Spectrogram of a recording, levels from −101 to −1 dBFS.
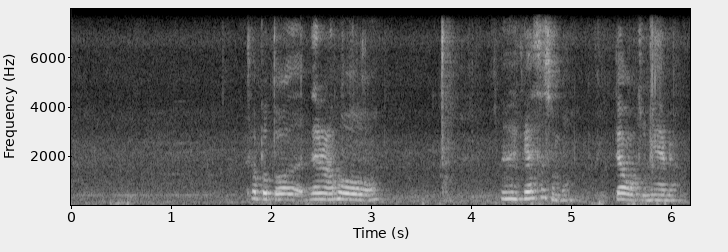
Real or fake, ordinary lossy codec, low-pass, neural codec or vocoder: real; none; none; none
